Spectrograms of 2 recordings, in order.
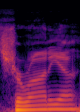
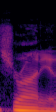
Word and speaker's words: Charania: I don't know how to pronounce that young man's name. Is it Charania? Charania, that sounds Charania, yeah.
